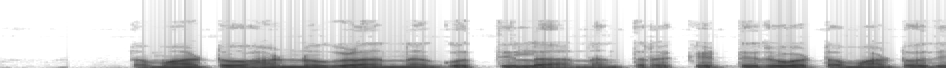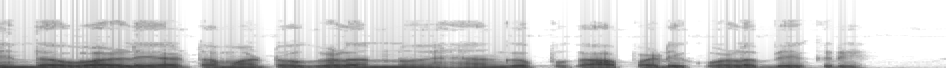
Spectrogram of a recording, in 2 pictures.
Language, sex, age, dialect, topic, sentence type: Kannada, male, 18-24, Dharwad Kannada, agriculture, question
